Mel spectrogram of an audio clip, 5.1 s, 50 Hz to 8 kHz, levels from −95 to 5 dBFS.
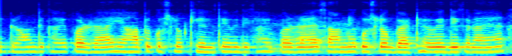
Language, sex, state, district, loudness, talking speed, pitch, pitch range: Hindi, female, Uttar Pradesh, Muzaffarnagar, -23 LUFS, 280 wpm, 210 Hz, 205-215 Hz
